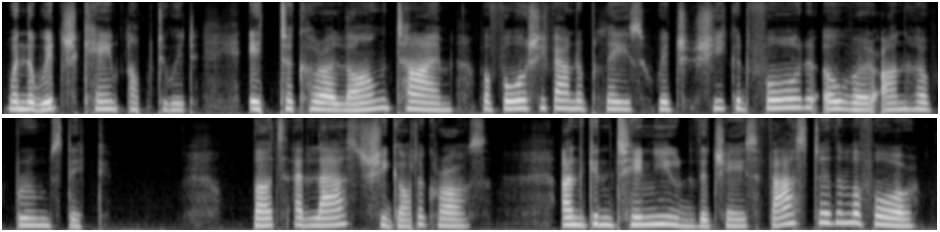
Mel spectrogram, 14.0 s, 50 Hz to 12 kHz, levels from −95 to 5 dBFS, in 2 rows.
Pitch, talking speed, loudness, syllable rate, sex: 215 Hz, 170 wpm, -19 LUFS, 4.4 syllables/s, female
